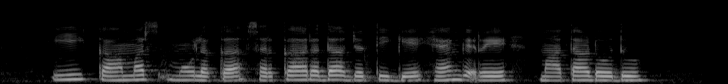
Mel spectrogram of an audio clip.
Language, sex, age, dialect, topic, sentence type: Kannada, female, 31-35, Dharwad Kannada, agriculture, question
